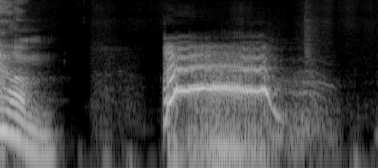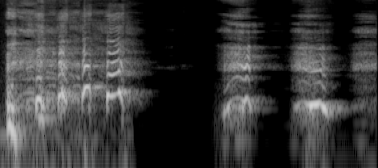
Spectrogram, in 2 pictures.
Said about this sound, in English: This is just us screaming.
